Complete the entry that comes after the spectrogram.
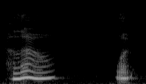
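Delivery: a lightly voiced soft-spoken child; soft childlike voice. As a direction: sound like a small child at the door. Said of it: "soft-spoken, almost, like, childlike voice".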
